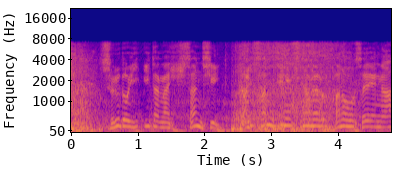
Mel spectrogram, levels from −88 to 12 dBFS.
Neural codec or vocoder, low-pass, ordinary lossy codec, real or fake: codec, 16 kHz, 4 kbps, FunCodec, trained on Chinese and English, 50 frames a second; 7.2 kHz; none; fake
